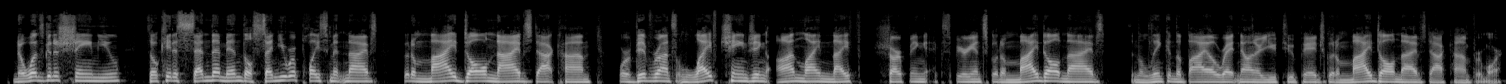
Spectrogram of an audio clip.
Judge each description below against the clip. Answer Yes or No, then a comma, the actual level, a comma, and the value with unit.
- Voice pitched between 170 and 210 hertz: No, low, 130 Hz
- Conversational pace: Yes, average, 195 wpm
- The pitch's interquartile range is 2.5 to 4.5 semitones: No, average, 5.0 semitones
